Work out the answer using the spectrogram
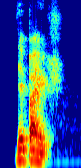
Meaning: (noun) 1. dispatch (express private message) 2. telegram; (verb) inflection of dépêcher: 1. first/third-person singular present indicative/subjunctive 2. second-person singular imperative
- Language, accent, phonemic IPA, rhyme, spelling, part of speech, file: French, Canada, /de.pɛʃ/, -ɛʃ, dépêche, noun / verb, LL-Q150 (fra)-dépêche.wav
